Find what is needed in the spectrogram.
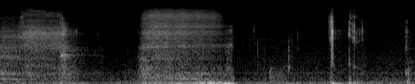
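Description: A man breathing in and out twice close to a headset microphone, each breath a soft hiss lasting under a second, then a few small mouth clicks near the end.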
